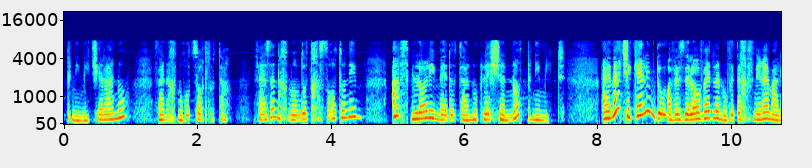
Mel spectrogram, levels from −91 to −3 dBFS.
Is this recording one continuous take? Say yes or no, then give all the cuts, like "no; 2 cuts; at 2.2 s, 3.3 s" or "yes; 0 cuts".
no; 4 cuts; at 2.1 s, 5.1 s, 6.9 s, 9.0 s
